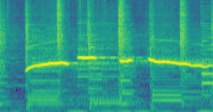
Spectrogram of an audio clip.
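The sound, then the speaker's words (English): Melodic whistling of a tune in a song, a clear, bright pitch moving through sustained and short notes over steady instrumental chords, with no voices. “And I'm in the mood for whistling.”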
